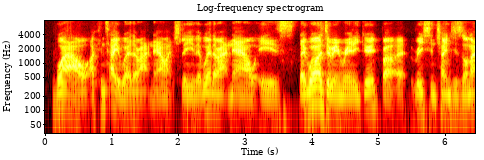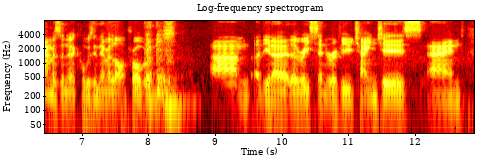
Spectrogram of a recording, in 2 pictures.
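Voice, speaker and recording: A man with a British accent speaks at a moderate pace with hardly any pauses, using a fairly low pitch and ordinary pitch variation. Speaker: Amazon seller and business consultant. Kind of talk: webinar interview. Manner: casual, filler-heavy.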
